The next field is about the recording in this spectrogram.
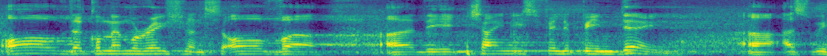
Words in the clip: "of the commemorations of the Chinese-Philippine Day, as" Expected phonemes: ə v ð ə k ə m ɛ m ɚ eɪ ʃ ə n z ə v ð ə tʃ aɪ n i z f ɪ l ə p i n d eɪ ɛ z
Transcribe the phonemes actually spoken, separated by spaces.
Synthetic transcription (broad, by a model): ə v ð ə k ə m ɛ m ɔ eɪ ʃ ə n s ə v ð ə tʃ aɪ n i s f ɪ l ə p i n d eɪ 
